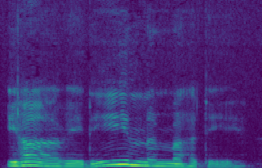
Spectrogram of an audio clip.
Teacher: Here was the same avedit as above, but meeting with a nasal, is a nasal M. So then the da or ta became a nasal itself.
